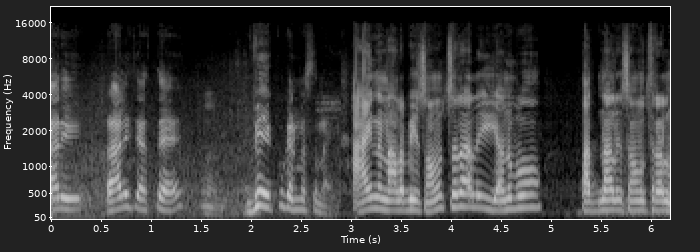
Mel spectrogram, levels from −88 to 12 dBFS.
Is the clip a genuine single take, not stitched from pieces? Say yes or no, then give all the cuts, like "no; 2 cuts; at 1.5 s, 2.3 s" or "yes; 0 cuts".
no; 1 cut; at 2.9 s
